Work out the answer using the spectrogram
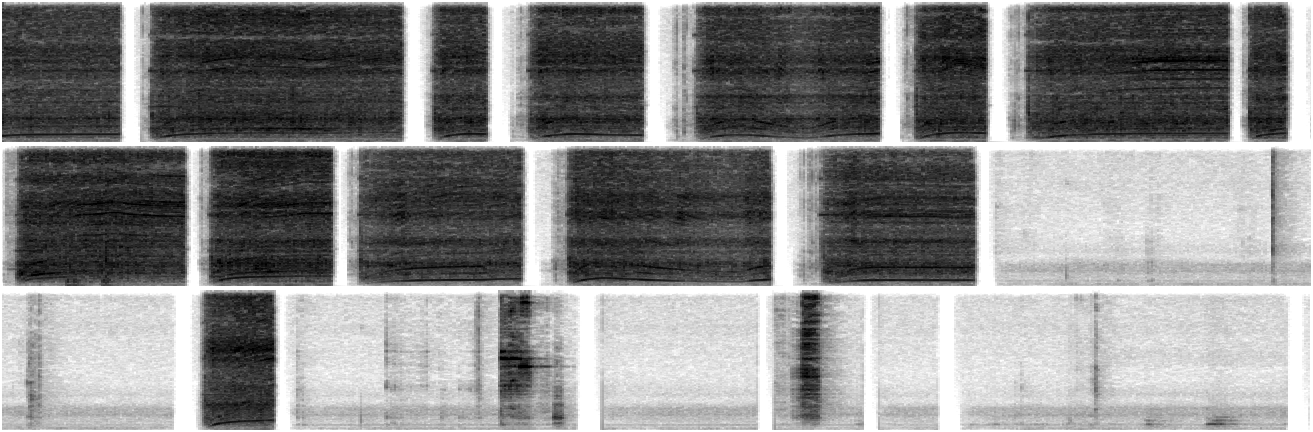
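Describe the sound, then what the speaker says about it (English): A power screwdriver removes screws from an Xbox Series X console, giving a series of short whirring bursts with rising and falling pitch separated by brief pauses, followed by quieter, sparse clicks and handling noises. "Let's open all screws."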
